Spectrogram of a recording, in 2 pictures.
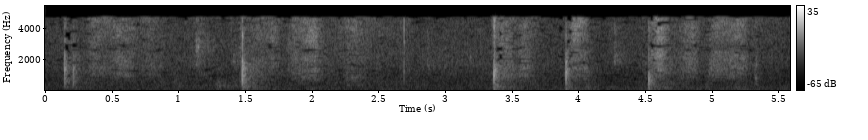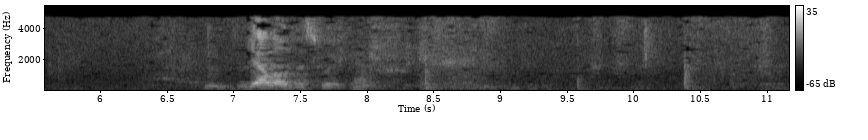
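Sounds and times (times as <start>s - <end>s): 
writing numbers on a board: 0.1s - 2.4s, 3.4s - 5.4s, 8.4s - 11.1s
speech: 6.8s - 8.6s.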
